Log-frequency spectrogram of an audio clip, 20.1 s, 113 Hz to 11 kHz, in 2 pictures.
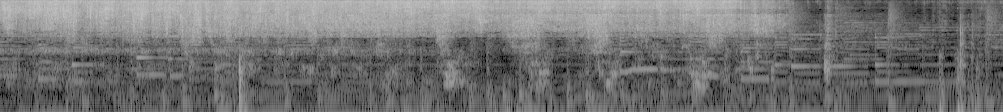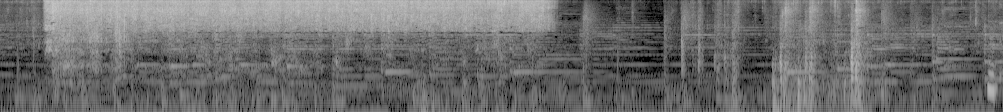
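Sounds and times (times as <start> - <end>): hose nozzle spraying water on stones: 0.0 - 7.9, 10.5 - 15.6.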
